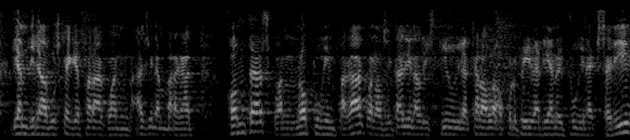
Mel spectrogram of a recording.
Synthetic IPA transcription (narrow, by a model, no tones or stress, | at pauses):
iəmd̪iɾaβust̪ɛkɛfəɾakwana̰ʒinəmbəɾɣat̪ | kɔmt̪əskwanːopuɣimpəɣakwanəlˠzit̪aʎinəlist̪iwiðəkaɾəlˠəlˠpɾupɛiðəlianuipuɣinəksəði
